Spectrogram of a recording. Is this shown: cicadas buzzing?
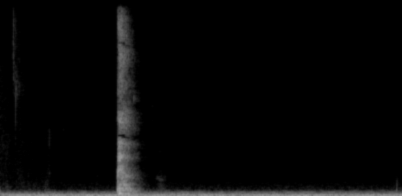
no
